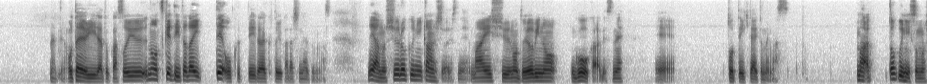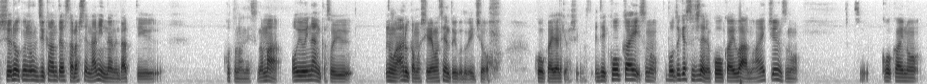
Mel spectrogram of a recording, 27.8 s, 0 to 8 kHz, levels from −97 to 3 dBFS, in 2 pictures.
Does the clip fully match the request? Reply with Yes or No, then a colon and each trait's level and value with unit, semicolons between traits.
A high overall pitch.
No: low, 120 Hz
